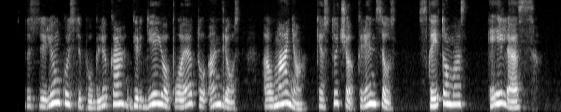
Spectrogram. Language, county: Lithuanian, Klaipėda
